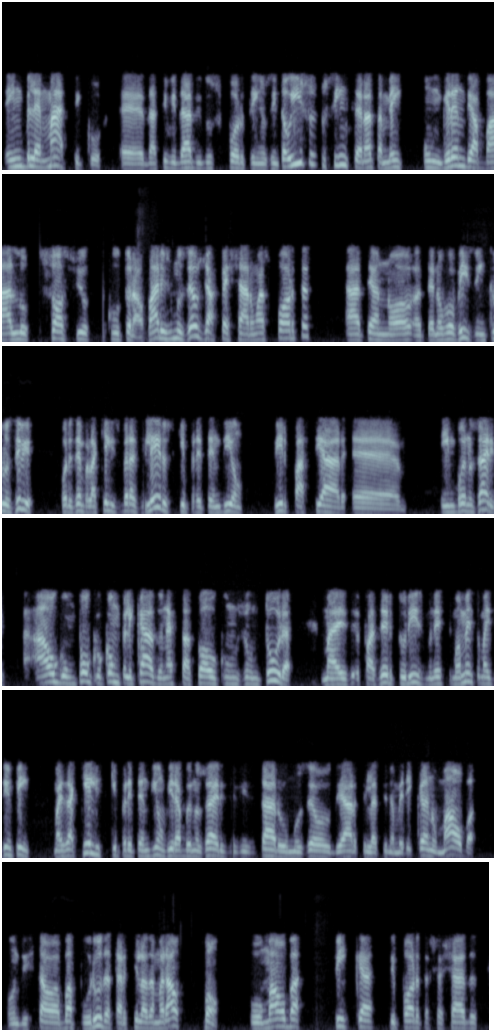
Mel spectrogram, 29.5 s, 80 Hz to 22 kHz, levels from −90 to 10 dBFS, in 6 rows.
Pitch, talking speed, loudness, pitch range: 150 Hz, 175 wpm, -19 LUFS, 135-170 Hz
